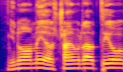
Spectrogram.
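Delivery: ordinary delivery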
